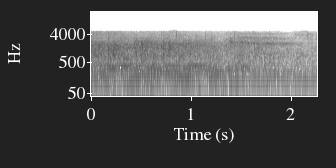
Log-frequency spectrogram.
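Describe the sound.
An audience applauds to welcome a guest speaker at a formal event, with steady clapping that fades gradually toward the end.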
